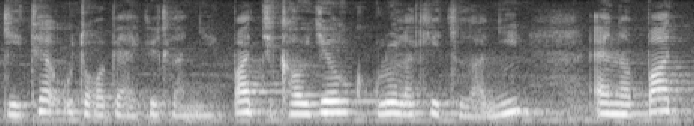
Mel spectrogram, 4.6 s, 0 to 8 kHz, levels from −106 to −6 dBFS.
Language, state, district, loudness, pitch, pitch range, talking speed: Sumi, Nagaland, Dimapur, -17 LUFS, 210 Hz, 195-235 Hz, 140 wpm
